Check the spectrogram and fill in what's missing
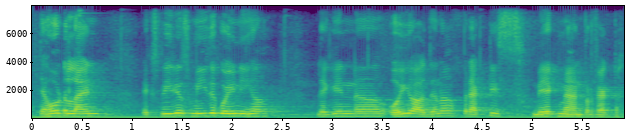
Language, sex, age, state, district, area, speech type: Dogri, male, 30-45, Jammu and Kashmir, Reasi, urban, spontaneous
